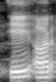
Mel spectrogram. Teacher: कंठ तालु से ए और ऐ का उच्चारण होता है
